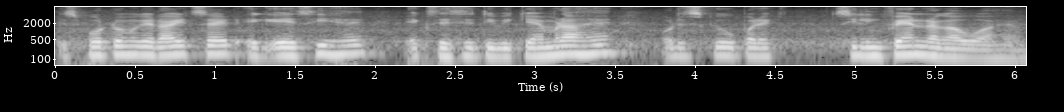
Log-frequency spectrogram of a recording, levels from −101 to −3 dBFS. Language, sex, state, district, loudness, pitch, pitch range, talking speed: Hindi, male, Arunachal Pradesh, Lower Dibang Valley, -19 LUFS, 135 Hz, 130-150 Hz, 205 wpm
